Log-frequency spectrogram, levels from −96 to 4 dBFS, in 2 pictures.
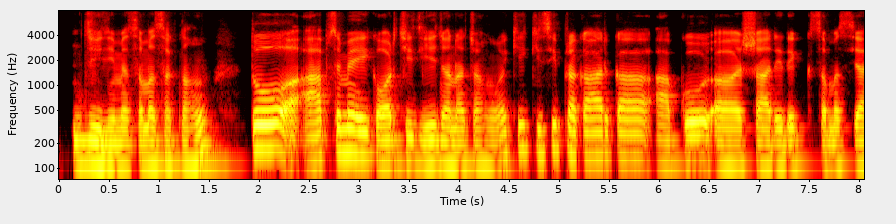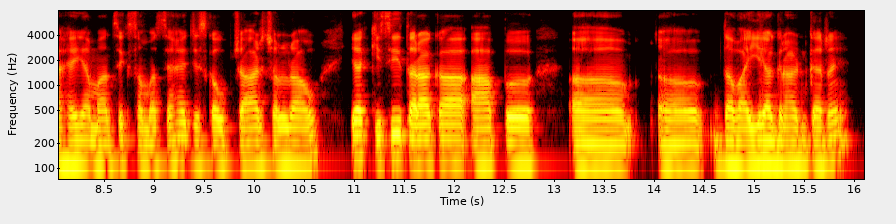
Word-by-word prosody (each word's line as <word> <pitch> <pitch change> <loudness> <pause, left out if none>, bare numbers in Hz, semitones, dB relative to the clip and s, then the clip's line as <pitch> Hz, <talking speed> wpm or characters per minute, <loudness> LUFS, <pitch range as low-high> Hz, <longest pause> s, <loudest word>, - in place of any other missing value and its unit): जी, 105 -1 +2
जी। 100 0 +1
मैं 100 +1 0
समझ 100 +1 -1
सकता 105 0 -4
हूँ। 110 +6 0 0.5
तो, 170 - +6 0.2
अ, - - +4
आपसे 125 +5 0
मैं 150 0 +4
एक 135 0 +2
और 110 0 +3
चीज़ 115 -1 -5
ये 110 +1 +2
जानना 100 -2 0
चाहूँगा, 100 +3 -5
कि 165 +4 -6
किसी 145 +3 -5
प्रकार 135 -4 -1
का 135 - +2 0.4
आपको 110 +3 +1
अ, 100 -1 +1
शारीरिक 105 +1 -2
समस्या 105 0 -3
है 105 0 +1
या 110 0 -1
मानसिक 100 +2 -3
समस्या 100 0 -4
है, 120 +1 -1
जिसका 105 -1 -4
उपचार 100 +1 -1
चल 105 0 -2
रहा 105 0 +1
हो 110 +7 -2 0.3
या 125 - +7
किसी 115 +3 0
तरह 115 0 +6
का 115 0 +3 0.3
आप 105 0 -2 0.7
अ - - +1 0.8
अ, - - -2 0.6
दवाइयाँ 105 +1 +3
ग्रहण 105 0 0
कर 105 - +1
रहे 115 +3 -2
हैं? - - -10
105 Hz, 170 wpm, -23 LUFS, 100-115 Hz, 0.8 s, या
